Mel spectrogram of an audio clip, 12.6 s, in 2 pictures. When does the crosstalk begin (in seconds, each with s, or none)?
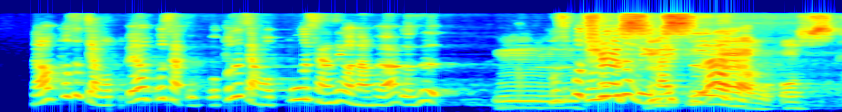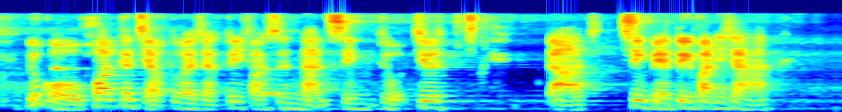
4.2 s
